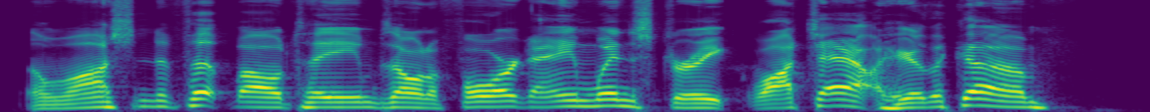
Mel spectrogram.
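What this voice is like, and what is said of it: Imitates another person's voice. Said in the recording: “100% accurate Nate Bivens impersonation”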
